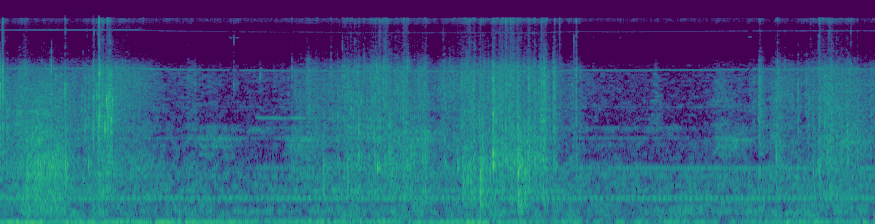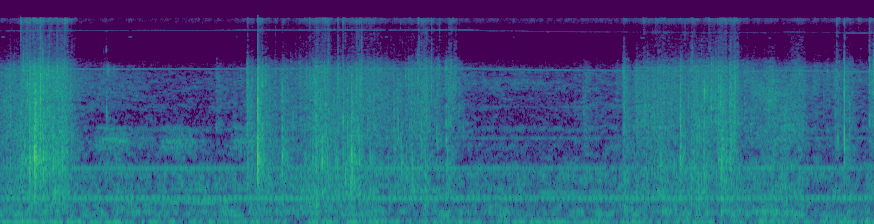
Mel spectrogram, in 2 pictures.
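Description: Gritty cement crumbled by hand into a tub of water: splashing and sloshing, with a few sharp crunchy cracks spread through.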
